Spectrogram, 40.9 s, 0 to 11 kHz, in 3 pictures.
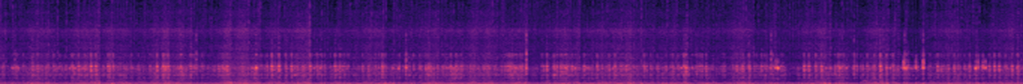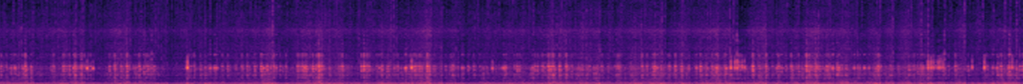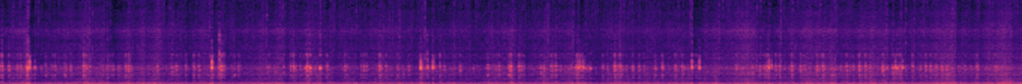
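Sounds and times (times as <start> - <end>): motorboat engine humming: 0.0 - 40.9.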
